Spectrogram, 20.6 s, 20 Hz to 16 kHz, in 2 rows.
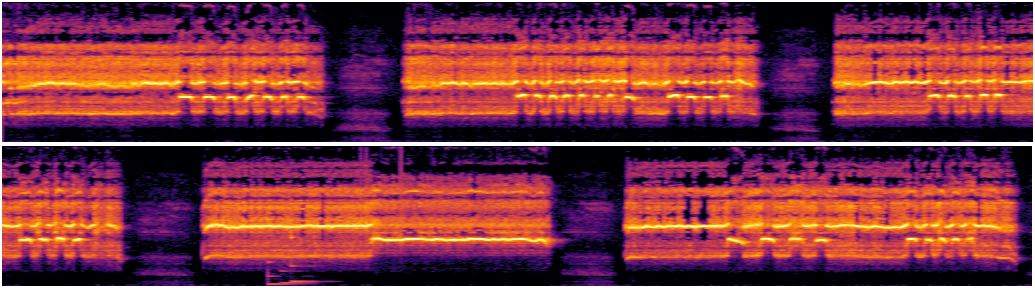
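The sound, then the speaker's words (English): A 12,000-year-old bird bone flute plays shrill, breathy whistling tones in five sustained phrases separated by short pauses, with faint warbling shifts in pitch and a brief lower blip midway. No voices. “12kyo Bird Bone Flutes”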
